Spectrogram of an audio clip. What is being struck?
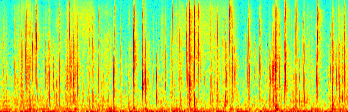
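Cellophane-wrapped cotton towel.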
